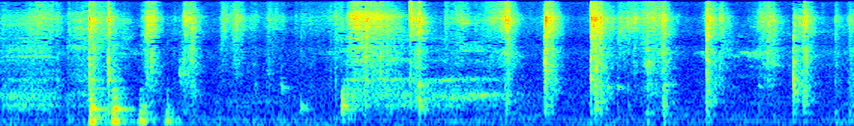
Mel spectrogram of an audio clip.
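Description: A deck of tarot cards being shuffled and handled in the hands: a run of irregular soft clicks and rustles of card on card, with a few soft taps about a second in.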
